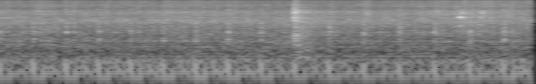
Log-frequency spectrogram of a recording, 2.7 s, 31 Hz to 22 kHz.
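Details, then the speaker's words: 2019 Hyundai Tucson at idle with a steady lumpy beat and one cylinder dropping out, a constant dead miss; secondary ignition suspected, cylinder 4 suspected, coil versus plug being checked by swapping: ignition coil misfire. "This feels definitely to me like secondary ignition. It's a dead miss right now. I can hear it."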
